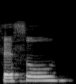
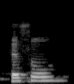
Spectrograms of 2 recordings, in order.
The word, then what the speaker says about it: thistle: might be confused by things like the word thistle thistle yeah thistle this tea is silent anything silent in IPA is not written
